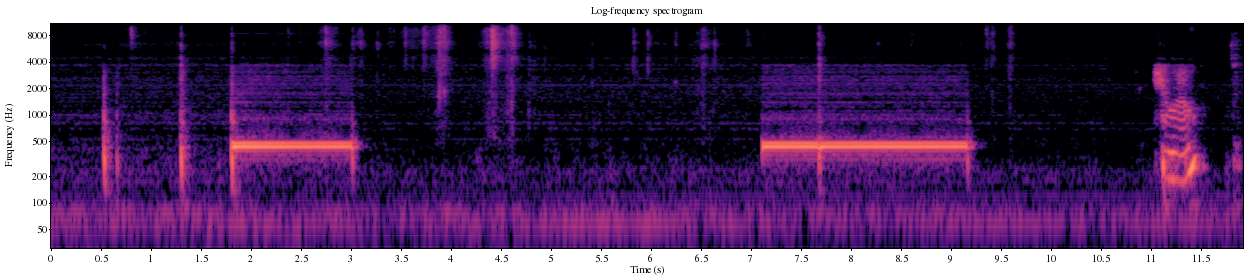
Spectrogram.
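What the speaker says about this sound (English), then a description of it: "we're going to dial her up right now" Telephone being dialed to ring a caller: a few quick button clicks, then two long steady ringback tones separated by a pause, followed by a voice answering at the end.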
